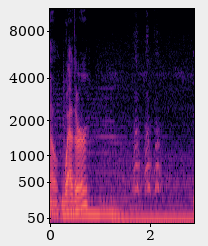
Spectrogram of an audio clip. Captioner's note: dog barking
